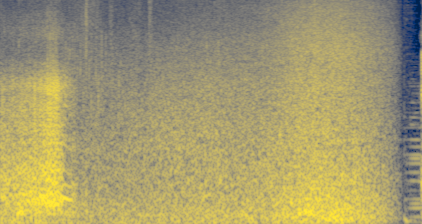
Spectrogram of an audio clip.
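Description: Film sound effect of a corpse farting: a wavering, buzzing fart strongest about half a second in, followed by a steady rushing noise that swells near the end and stops suddenly.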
